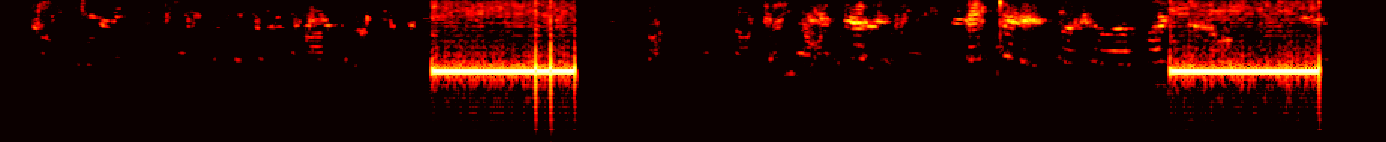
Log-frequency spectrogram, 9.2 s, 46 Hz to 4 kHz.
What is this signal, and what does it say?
Ringback tone (Europe, 425 Hz), with speech.
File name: out- -2022- - - .47652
